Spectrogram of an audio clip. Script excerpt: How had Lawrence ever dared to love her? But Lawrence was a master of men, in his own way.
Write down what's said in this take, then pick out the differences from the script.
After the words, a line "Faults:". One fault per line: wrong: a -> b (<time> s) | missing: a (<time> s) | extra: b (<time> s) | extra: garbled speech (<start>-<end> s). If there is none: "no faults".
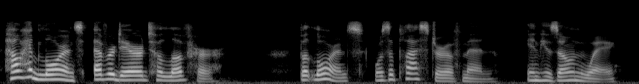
How had Lawrence ever dared to love her? But Lawrence was a plaster of men, in his own way.
Faults:
wrong: master -> plaster (4.0 s)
